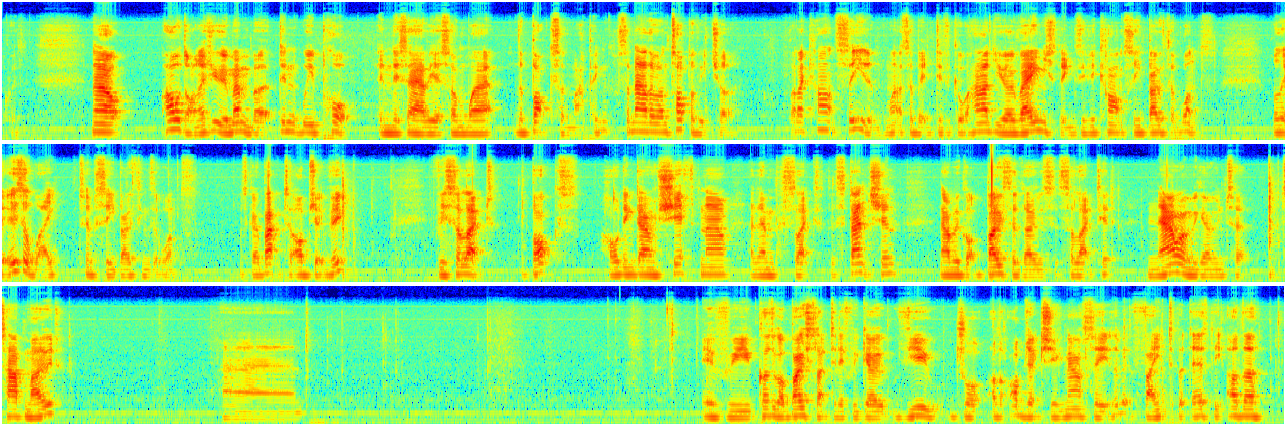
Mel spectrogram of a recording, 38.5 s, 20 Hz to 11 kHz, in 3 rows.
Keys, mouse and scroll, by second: 0.2-0.6 scroll up 1, 0.9 shift+middle click, 16.2 click, 17.9 Tab, 19.7 right click, 22.8 shift+right click, 27.1 Tab, 30.2 a, 30.6 a, 31.2 a, 32.0 a, 33.4 click, 38.2 scroll up 1.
